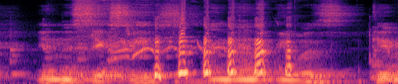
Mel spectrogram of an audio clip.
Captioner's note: laughing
